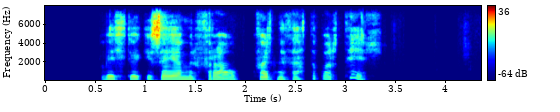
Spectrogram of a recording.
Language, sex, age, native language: Icelandic, female, 20-29, Icelandic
